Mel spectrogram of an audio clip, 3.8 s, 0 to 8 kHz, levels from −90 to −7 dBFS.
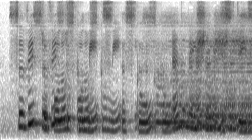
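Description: Throughout, a second full-band copy of the speech trails roughly 400 ms behind at about 5 dB quieter, with no room colour. This doubled audio track likely comes from a slower second capture path.

From 2.02 to 3.78 s, phrases return at roughly 300 ms intervals, thinner and ringing, peaking about 5 dB below the speech. This is feedback echo between two devices: one plays back the other's microphone.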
